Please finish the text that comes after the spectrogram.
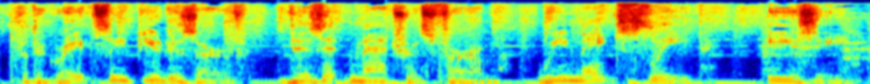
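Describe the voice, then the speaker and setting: A man's voice: mid-range voice, sing-song, normal speed, darkish tone. A man with an American accent reading a scripted commercial as a voice-over announcer. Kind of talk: scripted advertisement read. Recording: clear music bed under voice.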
